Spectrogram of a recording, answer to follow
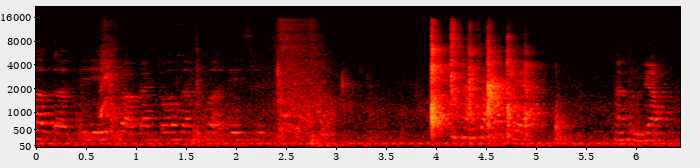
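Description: Soft talking, with a quick run of several sharp hand claps about four seconds in, the loudest sound.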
